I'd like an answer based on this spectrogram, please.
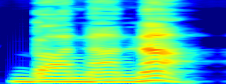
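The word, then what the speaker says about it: μπανάνα: For example, this is banana. Banana. So, you're putting a bit of extra energy into the letter that is uh that there's a stress mark on top of it.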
